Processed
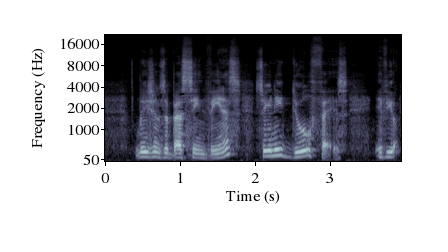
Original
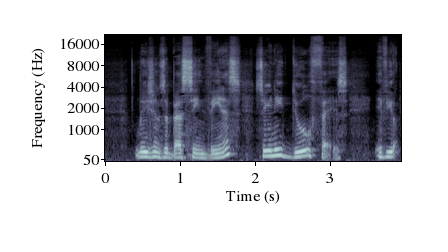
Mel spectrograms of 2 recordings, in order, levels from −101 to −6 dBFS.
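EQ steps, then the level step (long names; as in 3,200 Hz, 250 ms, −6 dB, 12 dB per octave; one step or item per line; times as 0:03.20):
three-way crossover with the lows and the highs turned down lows −20 dB, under 350 Hz, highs −20 dB, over 3,300 Hz
+2.0 dB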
